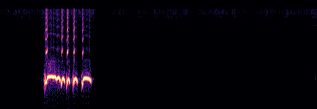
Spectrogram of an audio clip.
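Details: Zebra dove lure call meant to draw in wild zebra doves of any kind: one quick rolling phrase of four or five run-together coos at even pitch, with the start of a second phrase right at the end.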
